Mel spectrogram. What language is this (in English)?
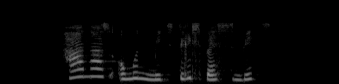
Mongolian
